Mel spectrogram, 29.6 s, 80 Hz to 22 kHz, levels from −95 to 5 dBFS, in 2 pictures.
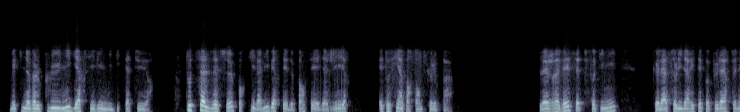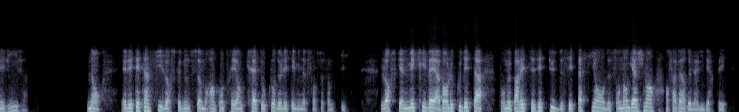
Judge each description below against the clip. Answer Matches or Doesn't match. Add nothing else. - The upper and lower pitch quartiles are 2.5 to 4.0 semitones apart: Matches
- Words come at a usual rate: Matches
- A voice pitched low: Matches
